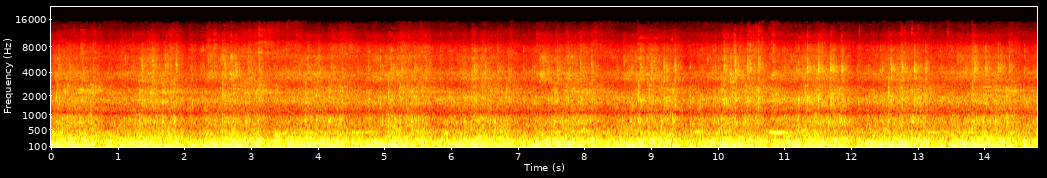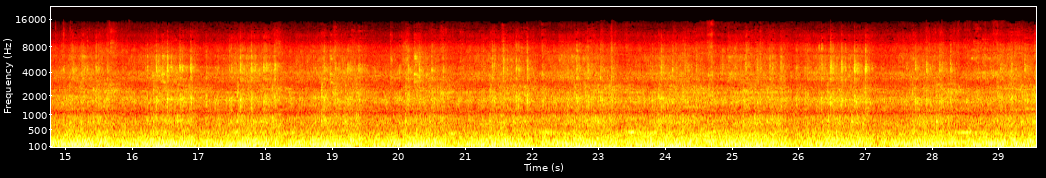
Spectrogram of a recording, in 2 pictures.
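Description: Freight train of loaded-trash hopper cars rolling past close by: a steady rumble of steel wheels on rail with a repeating clatter as the wheelsets pass over the rail joints.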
